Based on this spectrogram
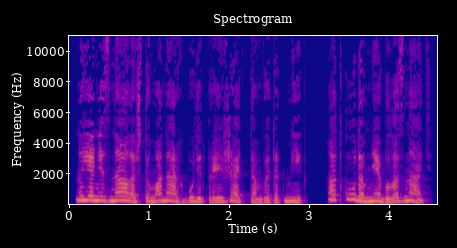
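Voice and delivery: high, aggrieved self-defence; fed-up young woman making excuses; exasperated girl. Acted. Girl defends herself against old accusation.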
